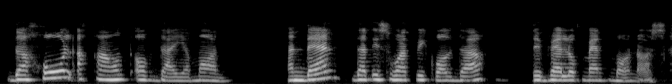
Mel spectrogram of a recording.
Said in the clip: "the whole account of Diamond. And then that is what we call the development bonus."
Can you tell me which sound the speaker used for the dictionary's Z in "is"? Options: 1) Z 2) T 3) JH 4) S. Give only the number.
4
